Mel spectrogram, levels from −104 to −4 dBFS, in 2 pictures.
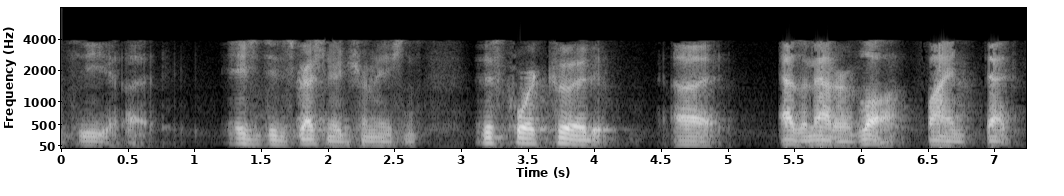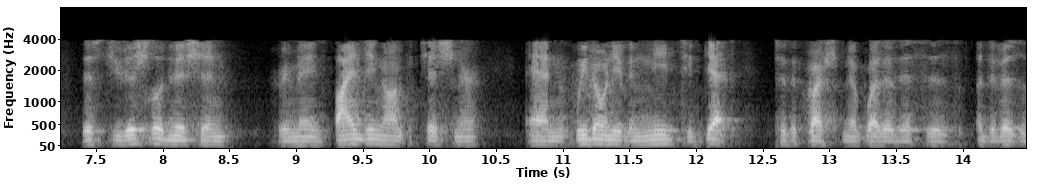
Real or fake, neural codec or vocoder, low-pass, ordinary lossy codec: fake; autoencoder, 48 kHz, 32 numbers a frame, DAC-VAE, trained on Japanese speech; 7.2 kHz; AAC, 16 kbps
